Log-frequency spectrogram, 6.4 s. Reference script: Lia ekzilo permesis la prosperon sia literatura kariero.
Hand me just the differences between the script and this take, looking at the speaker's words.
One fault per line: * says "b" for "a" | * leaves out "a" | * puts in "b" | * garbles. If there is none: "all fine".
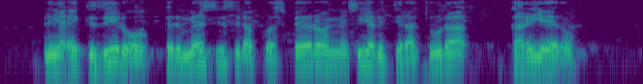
all fine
